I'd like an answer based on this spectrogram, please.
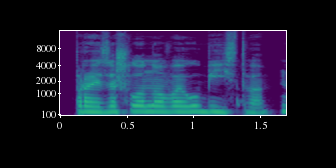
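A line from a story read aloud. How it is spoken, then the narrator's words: Tense, cold announcement. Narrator (Russian): напряженным, холодным голосом сообщил Ангел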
